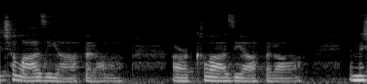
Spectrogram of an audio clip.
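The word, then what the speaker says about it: chalazae: here's a picture Kazi looks like it says chazi but it's pronounced anounced Kazi and so those are those little um yarn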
